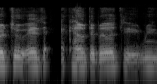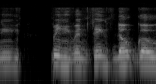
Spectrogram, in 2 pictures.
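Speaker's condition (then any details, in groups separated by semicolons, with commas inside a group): Cerebral palsy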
